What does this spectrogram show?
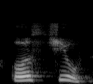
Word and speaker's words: hostil: né E então Eh na palavra hostil a a sílaba tônica é a última e portanto se trata de uma palavra oxítona e portanto é a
